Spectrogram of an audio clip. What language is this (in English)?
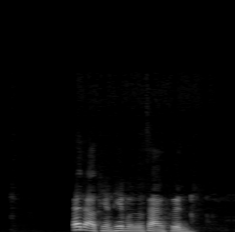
Thai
